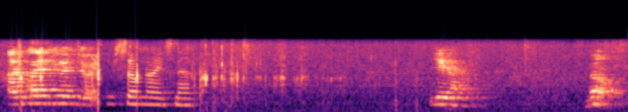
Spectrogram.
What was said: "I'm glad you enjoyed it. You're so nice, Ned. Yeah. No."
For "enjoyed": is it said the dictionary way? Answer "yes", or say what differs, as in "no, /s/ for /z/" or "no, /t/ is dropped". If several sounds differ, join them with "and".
no, /d/ is dropped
